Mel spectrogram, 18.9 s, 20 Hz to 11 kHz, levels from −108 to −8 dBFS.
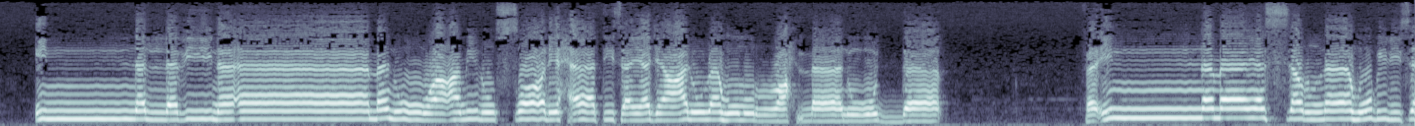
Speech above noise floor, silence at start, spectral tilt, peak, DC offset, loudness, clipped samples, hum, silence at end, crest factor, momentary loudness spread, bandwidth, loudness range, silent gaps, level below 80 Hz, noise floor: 40 dB; 0.5 s; -6.5 dB/octave; -4 dBFS; under 0.1%; -17 LUFS; under 0.1%; none; 0 s; 12 dB; 6 LU; 10.5 kHz; 5 LU; none; -56 dBFS; -56 dBFS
